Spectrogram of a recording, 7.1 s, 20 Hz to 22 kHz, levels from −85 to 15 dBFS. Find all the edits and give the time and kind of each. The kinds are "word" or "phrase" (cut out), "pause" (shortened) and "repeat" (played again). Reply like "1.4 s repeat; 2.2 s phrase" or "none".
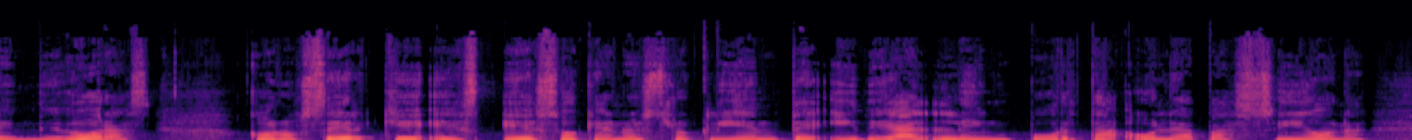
none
